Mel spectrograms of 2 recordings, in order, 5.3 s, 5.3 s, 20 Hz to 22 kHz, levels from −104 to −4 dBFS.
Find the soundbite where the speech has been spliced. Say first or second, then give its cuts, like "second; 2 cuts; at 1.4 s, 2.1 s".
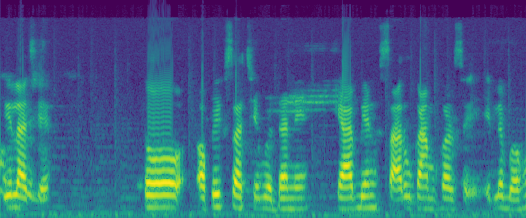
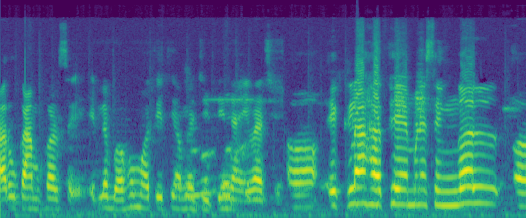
second; 1 cut; at 2.8 s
